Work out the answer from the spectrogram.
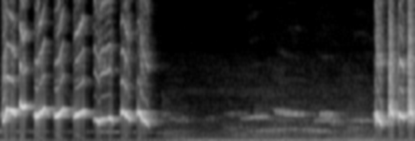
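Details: Orange-headed thrush, a captive bird's song used to stimulate other caged birds; a rapid run of sweet whistled and warbled notes, a quiet pause with faint soft whistles, then another loud burst.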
